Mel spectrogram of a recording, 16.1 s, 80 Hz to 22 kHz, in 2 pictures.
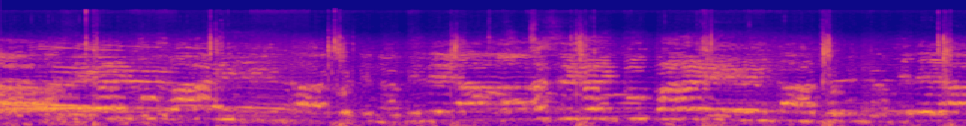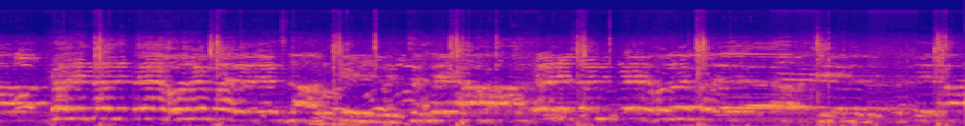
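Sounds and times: men chanting together: 0.0s - 16.0s
hands slapping chests: 0.6s - 1.0s, 1.6s - 2.0s, 2.7s - 3.1s, 3.7s - 5.2s, 5.8s - 6.2s, 6.8s - 7.1s, 7.8s - 8.2s, 8.8s - 14.2s, 14.8s - 15.2s, 15.8s - 16.0s.

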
